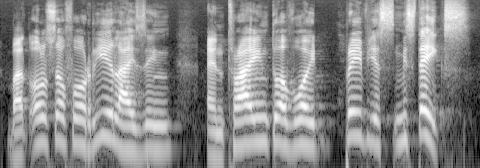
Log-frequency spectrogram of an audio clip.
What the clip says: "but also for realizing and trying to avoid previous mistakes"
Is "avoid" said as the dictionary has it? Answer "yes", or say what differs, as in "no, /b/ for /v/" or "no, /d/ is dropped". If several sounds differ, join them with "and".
yes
